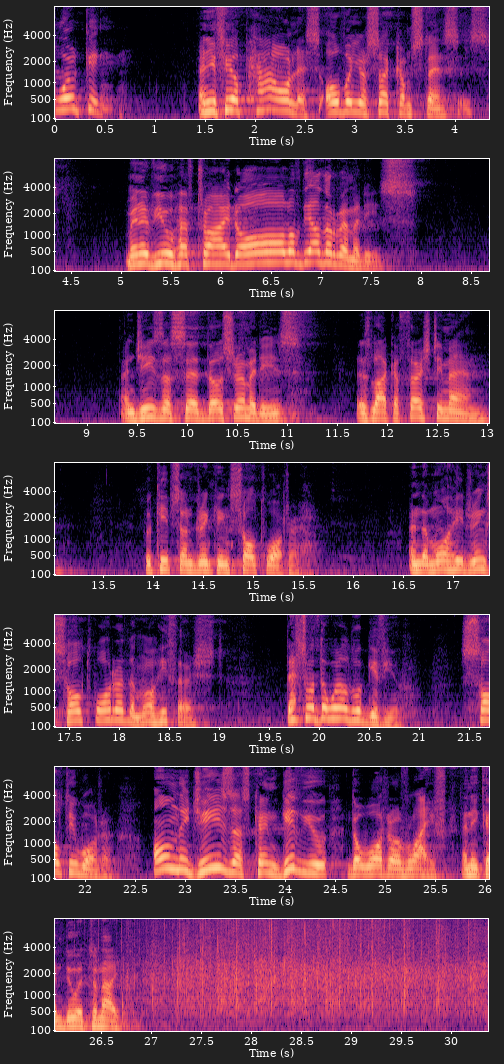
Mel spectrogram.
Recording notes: Radio Special: Hope Ireland: Dublin. Originally broadcast LIVE from The Convention Centre in Dublin, Ireland. This Evangelistic Celebration features Gospel worship with special musical guests.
